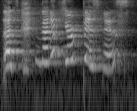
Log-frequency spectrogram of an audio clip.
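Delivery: fairy sobbing at the nosy twins. Acted. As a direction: cry it out, hurt and defensive. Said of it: "the fairy said and sobbed".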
